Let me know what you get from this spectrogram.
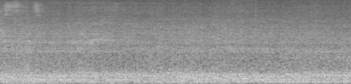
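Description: Passenger coaches of a departing train rolling slowly over the rails: a steady rumble.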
